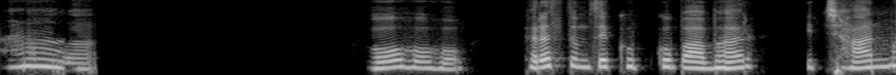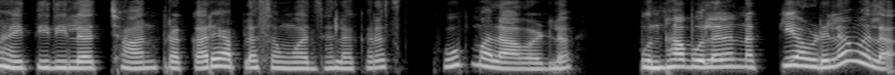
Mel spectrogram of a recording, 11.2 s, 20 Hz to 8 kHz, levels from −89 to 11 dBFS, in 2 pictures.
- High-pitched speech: Yes, high, 230 Hz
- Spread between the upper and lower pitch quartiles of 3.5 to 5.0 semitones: No, average, 3.1 semitones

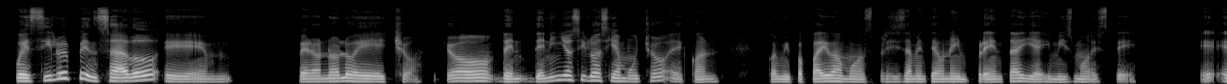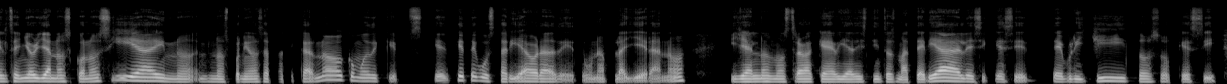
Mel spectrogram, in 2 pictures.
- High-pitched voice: No, low, 135 Hz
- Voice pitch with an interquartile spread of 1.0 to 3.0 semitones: No, average, 3.4 semitones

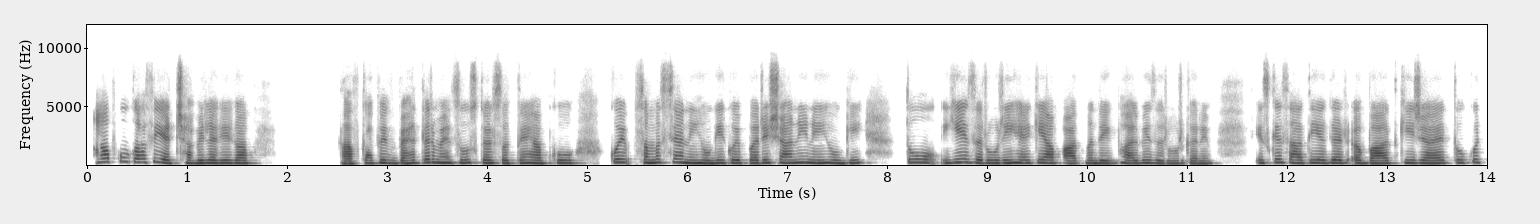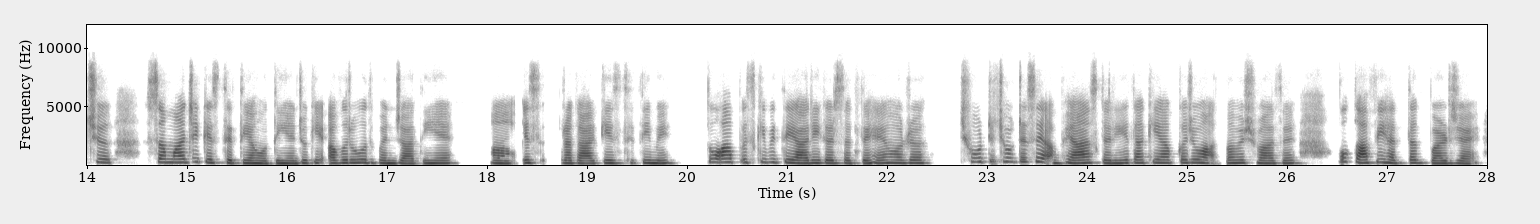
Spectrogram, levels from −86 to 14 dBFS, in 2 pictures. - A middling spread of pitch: No, narrow, 2.3 semitones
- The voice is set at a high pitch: Yes, high, 240 Hz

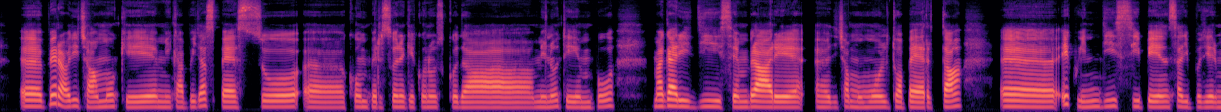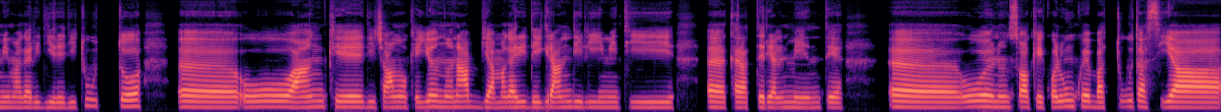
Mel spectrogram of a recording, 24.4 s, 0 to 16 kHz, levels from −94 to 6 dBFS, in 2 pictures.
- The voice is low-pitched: No, medium, 175 Hz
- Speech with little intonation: Yes, narrow, 1.5 semitones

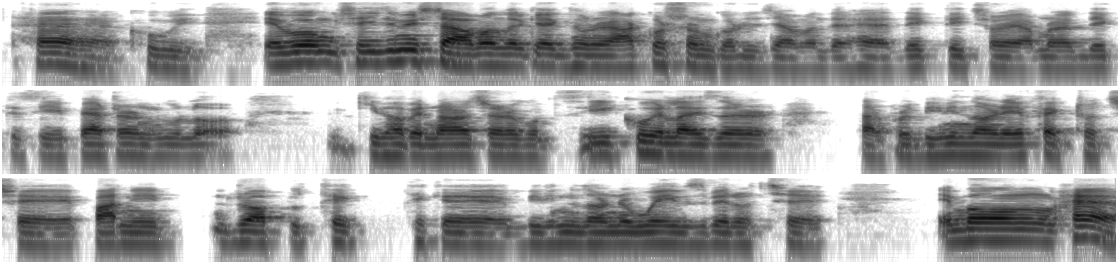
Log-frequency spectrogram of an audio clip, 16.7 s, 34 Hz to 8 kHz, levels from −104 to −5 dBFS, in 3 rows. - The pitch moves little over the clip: Yes, narrow, 2.1 semitones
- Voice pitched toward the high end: No, low, 120 Hz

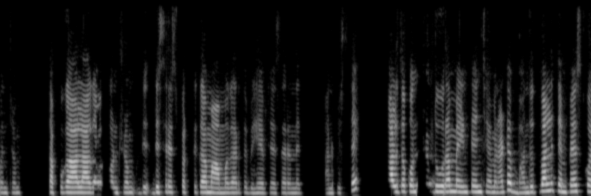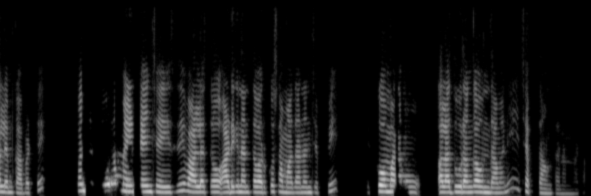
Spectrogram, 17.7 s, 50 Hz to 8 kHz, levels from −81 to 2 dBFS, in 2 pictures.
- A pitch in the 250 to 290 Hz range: No, high, 220 Hz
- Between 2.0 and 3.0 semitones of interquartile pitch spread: Yes, average, 2.7 semitones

